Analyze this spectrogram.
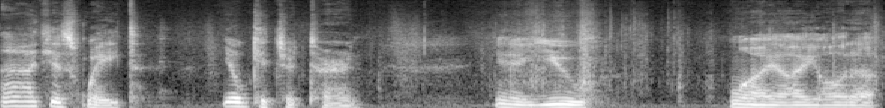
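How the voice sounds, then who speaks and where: A man's voice: low-pitched, expressive, a little hiss or hum. A man playing a boastful Italian-American mob boss in an improvised ASMR role-play, rambling and muttering between bites of food. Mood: needling, indignant. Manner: rambling, halting, muttering, talking with food in his mouth. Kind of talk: improvised ASMR character role-play, eating while talking.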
